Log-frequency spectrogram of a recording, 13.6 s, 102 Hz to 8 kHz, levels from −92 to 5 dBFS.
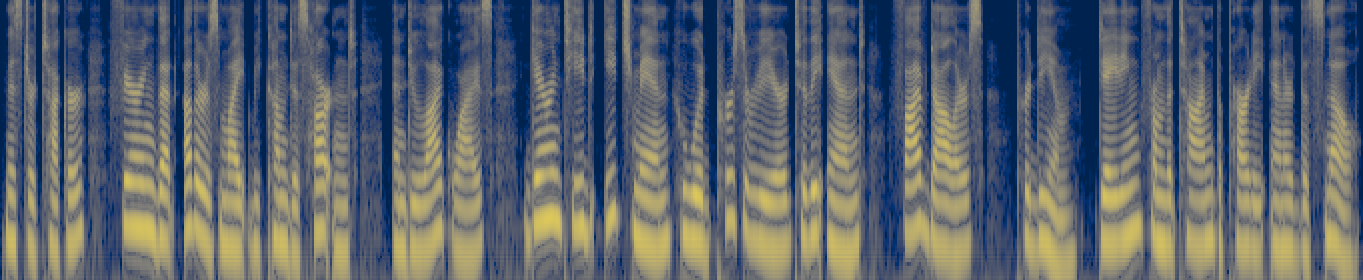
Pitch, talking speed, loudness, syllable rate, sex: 190 Hz, 145 wpm, -19 LUFS, 4.6 syllables/s, female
